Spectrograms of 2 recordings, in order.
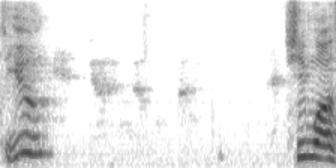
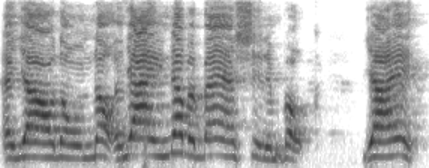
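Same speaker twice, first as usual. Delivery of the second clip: normal talking voice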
